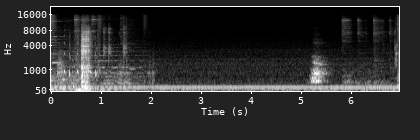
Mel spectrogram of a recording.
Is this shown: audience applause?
no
